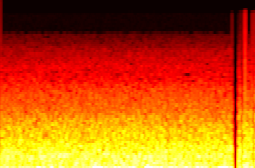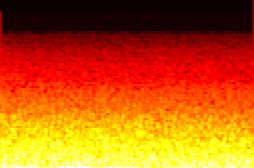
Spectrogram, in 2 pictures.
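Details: Heavy low-pitched wind rumble throughout, with a short gap of near silence just past the halfway point and no calls.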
